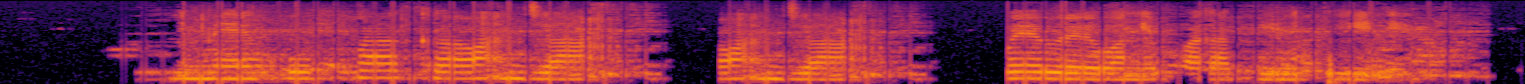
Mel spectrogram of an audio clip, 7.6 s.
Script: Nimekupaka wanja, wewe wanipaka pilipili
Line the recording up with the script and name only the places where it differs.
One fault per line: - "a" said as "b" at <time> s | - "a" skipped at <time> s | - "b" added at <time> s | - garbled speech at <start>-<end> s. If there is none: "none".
- "wanja" added at 3.6 s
